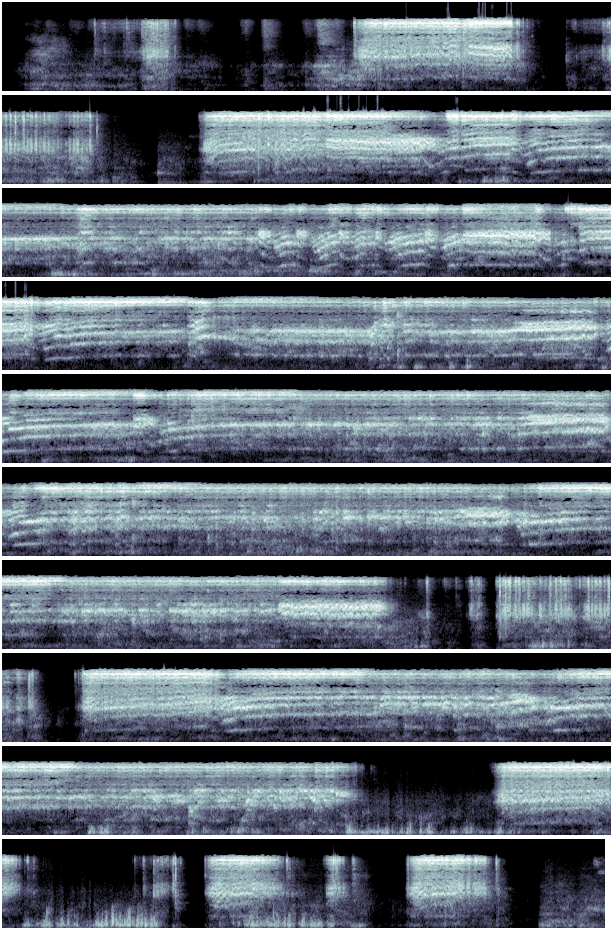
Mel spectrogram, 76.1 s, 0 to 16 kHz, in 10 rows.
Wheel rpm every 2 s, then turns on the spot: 0, 0, 120, 30, 20, 140, 140, 150, 160, 110, 140, 140, 170, 160, 160, 150, 150, 160, 160, 160, 160, 150, 140, 160, 160, 40, 20, 130, 150, 150, 150, 160, 80, 80, 20, 30, 30, 10.
6-8 50-52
